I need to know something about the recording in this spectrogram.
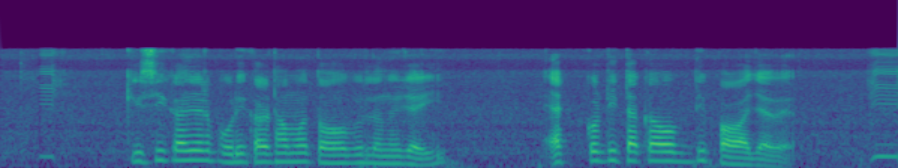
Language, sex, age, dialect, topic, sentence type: Bengali, male, 18-24, Standard Colloquial, agriculture, statement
